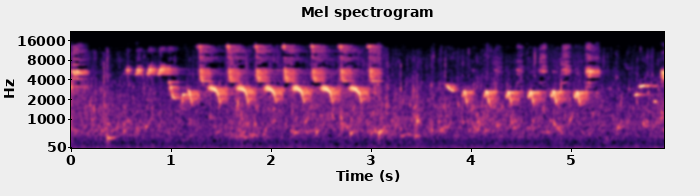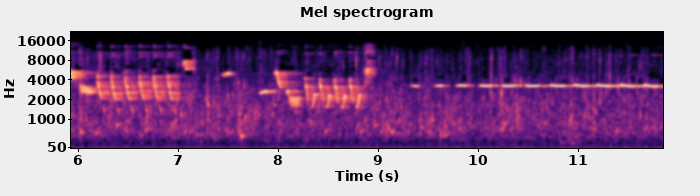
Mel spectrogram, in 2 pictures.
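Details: Male Oriental magpie-robin in strong, melodious song for training: rhythmic trains of repeated double notes, rattling buzzy bursts, chirps, and a long level high whistle near the end, over a trickle of water.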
